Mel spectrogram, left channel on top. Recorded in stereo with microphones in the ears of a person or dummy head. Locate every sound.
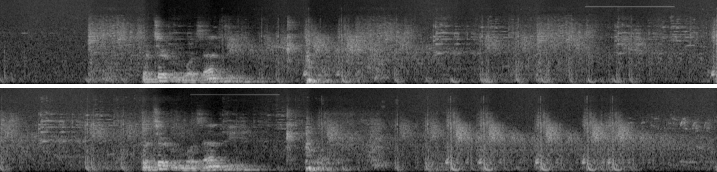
1.4 s a man speaking: 60° right (ahead or behind), 1.0 m; by 2.5 s 65° right (ahead or behind), 1.6 m
2.9 s a splash: 80° right, 1.9 m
